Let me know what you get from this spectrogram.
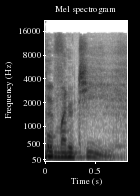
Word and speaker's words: Ovomantie: Der Fachbegriff heißt, ich muss ganz kurz nochmal nachschauen, Ovomantie. Ich weiß nicht, ob ich es jetzt richtig ausgesprochen habe, aber es gibt da einen eigenen Begriff. – Ovomantie. – Genau, und es gibt da also einen eigenen Fachbegriff für.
